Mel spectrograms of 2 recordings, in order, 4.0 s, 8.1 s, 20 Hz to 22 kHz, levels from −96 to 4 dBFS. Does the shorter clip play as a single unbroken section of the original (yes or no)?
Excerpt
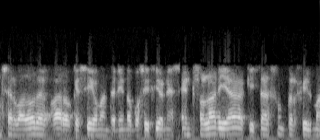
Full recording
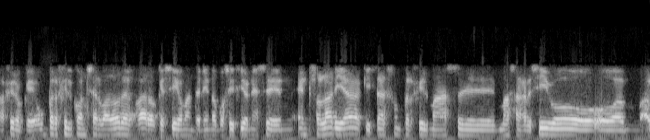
no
